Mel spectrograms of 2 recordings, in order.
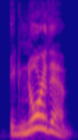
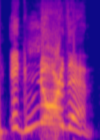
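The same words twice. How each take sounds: First: Said in the usual way. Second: Loud, slow shout of ignore them; furious yelled command. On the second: Real, not acted. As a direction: bark the order at the crowd. Ranting command, peaks.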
